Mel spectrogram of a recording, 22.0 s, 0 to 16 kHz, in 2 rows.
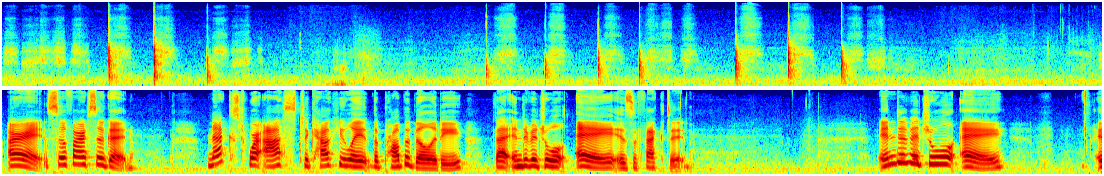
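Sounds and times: chalk scratching: 0.0s - 2.6s, 4.8s - 8.9s
chalk tapping on blackboard: 0.1s - 2.5s, 4.8s - 8.8s.

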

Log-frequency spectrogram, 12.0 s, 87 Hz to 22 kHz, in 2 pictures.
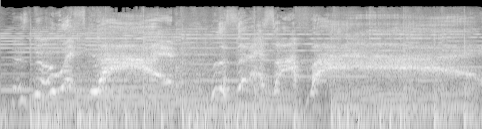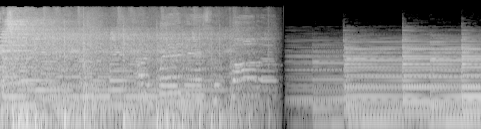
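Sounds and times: symphonic metal song: 0.0s - 9.4s
rapid drum beats: 0.0s - 9.5s.

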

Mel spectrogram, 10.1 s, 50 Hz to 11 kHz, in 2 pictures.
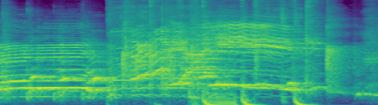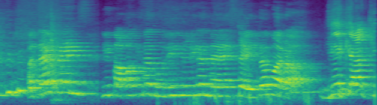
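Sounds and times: people clapping: 1.4s - 4.9s
backing song: 1.5s - 4.4s.

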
